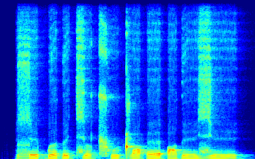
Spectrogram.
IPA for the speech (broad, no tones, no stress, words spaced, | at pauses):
ɮe ɓəɗɛt͡ɕɤ ʈ͡ʂʰuɖ lɑʔɛʔɑɗeː ʑe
